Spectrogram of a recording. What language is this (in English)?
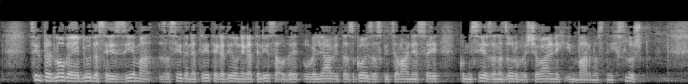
Slovenian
